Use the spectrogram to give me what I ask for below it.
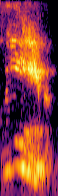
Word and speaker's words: wean: very easy to pronounce, wean. wean Yeah, so the system is the double vowel, e a or e e usually means it's high tongue and just a little air.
